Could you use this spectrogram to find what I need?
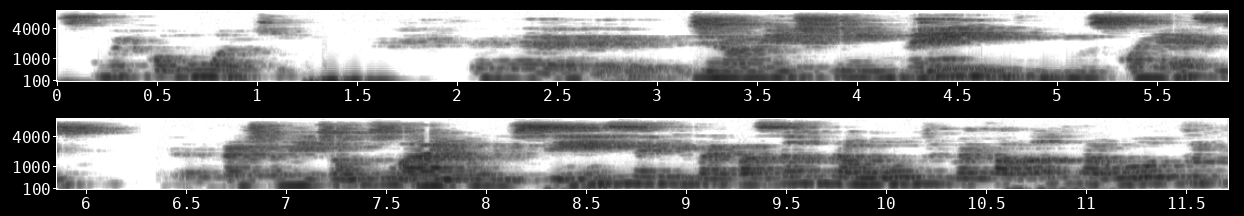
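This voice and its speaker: A woman talks at a fairly slow pace with fairly even intonation. Noticeable background noise and audible room echo fill the recording. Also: medium pitch for a woman. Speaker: education professor on a panel. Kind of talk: panel talk at academic seminar. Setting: seminar room with audience, microphone. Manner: hesitant, many fillers.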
